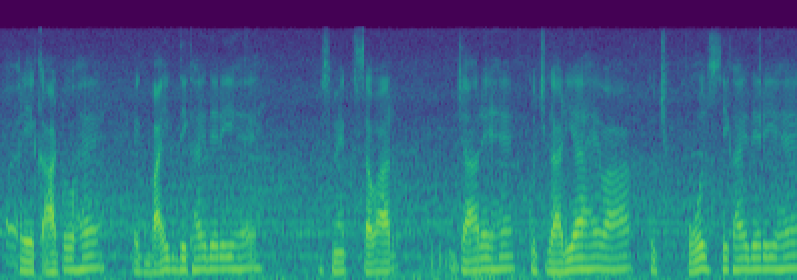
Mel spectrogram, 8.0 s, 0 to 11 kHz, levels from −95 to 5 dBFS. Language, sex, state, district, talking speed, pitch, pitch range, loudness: Hindi, male, Chhattisgarh, Rajnandgaon, 190 wpm, 130 Hz, 110-140 Hz, -19 LUFS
